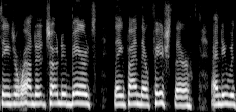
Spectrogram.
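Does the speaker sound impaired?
Yes: ALS; estimated little over a year to live.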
